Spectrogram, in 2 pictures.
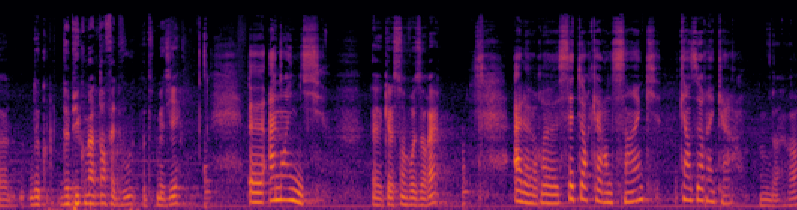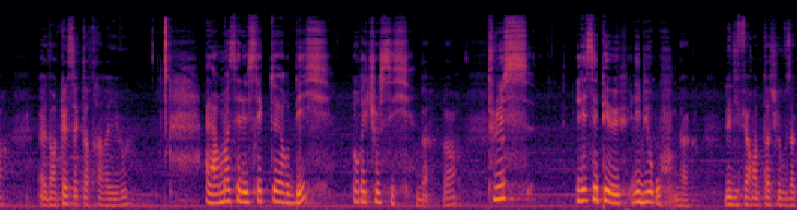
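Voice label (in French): interview femme de ménage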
